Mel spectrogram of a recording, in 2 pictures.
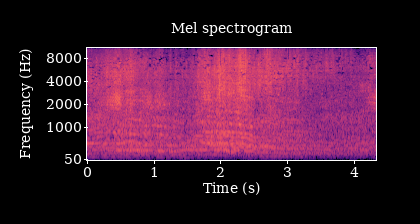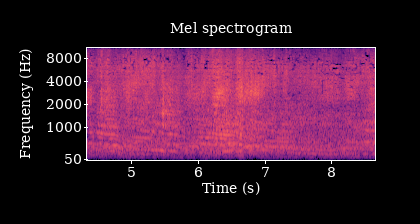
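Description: Several NASCAR stock cars' V8 engines racing around a short oval, the engine pitch rising and falling as cars pass and accelerate through the turns. It swells loudest about two seconds in and again near the end.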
